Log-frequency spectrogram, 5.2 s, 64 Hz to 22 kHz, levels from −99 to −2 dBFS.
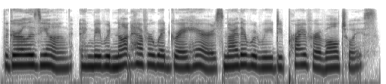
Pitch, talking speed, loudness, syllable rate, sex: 220 Hz, 245 wpm, -16 LUFS, 5.1 syllables/s, female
